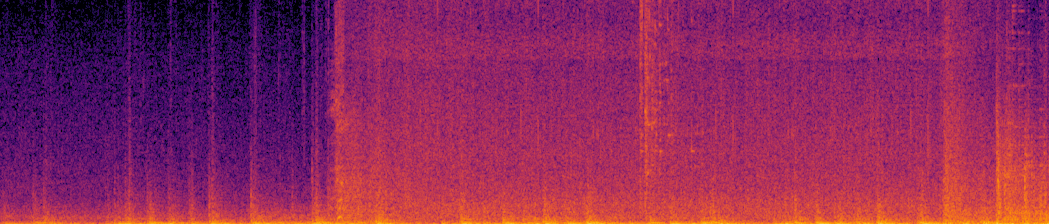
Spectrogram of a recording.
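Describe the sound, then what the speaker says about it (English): A thunderstorm in the video game Hades II, brought on by Typhon: steady heavy rain hiss with low rumbling thunder swelling in after a few seconds, dense and continuous throughout, with a sharp crack partway through. "Typhon brought this storm upon the gods."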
